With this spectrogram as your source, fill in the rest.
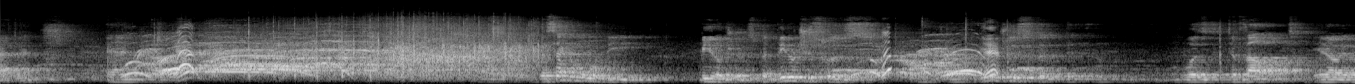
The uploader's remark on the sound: ALAMO CITY COMIC CON. Recorded the Q&A panel, shared here, in full, for the very first time.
